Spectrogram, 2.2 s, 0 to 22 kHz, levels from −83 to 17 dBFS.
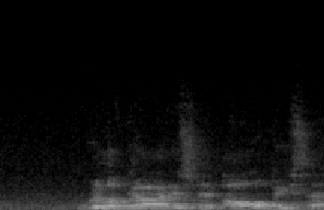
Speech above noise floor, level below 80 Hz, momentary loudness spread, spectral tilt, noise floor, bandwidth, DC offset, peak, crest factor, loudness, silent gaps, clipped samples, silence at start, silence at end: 26 dB; -68 dBFS; 8 LU; -6 dB/octave; -53 dBFS; 12 kHz; under 0.1%; -12 dBFS; 16 dB; -27 LUFS; none; under 0.1%; 0.5 s; 0 s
